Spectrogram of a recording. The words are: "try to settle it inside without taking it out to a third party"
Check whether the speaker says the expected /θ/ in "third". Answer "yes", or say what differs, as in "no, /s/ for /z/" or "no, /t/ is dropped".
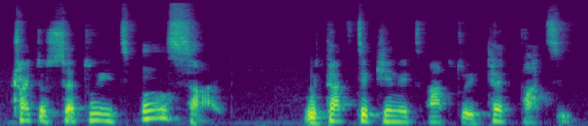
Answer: no, /t/ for /θ/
